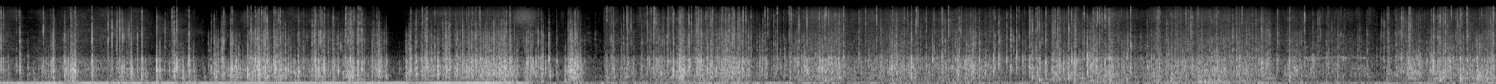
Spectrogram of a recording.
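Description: A clear plastic inner bag full of round puffed cereal is pinched and crinkled with fingertips and nails, then lifted and shaken. A dense, continuous crackling and rustling runs throughout, with the puffs rattling inside, and a steady low hum sits underneath for the first five seconds.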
